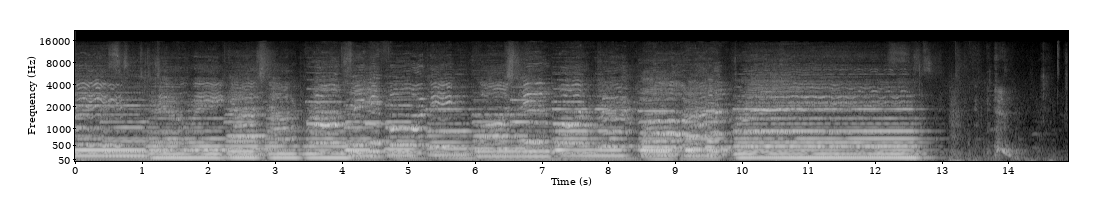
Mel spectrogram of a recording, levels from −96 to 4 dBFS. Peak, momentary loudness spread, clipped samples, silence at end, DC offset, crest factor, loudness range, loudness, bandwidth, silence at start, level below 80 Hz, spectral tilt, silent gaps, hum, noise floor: -8 dBFS; 4 LU; under 0.1%; 0.75 s; under 0.1%; 14 dB; 2 LU; -23 LUFS; 13 kHz; 0 s; -50 dBFS; -7 dB/octave; none; none; -55 dBFS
